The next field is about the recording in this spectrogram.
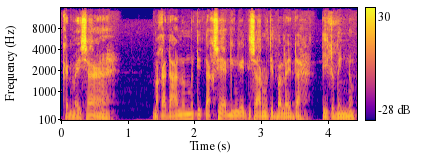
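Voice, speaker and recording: A man's voice: on the low side, fast, darkish tone, natural voice. A man with an Ilocano accent playing a polite boyfriend in an audio romance drama. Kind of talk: Filipino radio-style romance drama acting.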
